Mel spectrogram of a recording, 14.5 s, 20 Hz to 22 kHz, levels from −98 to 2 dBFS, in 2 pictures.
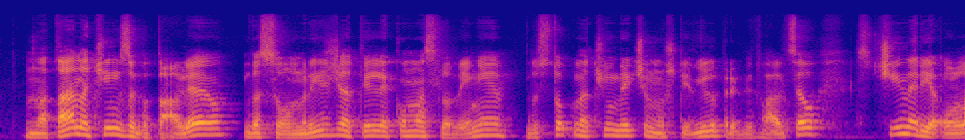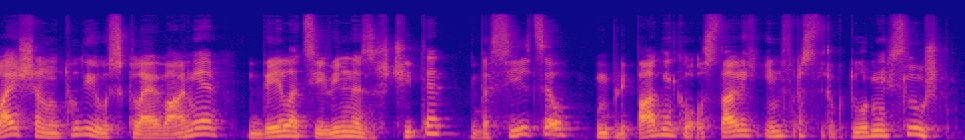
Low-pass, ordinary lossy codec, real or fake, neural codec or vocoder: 14.4 kHz; none; fake; codec, 32 kHz, 1.9 kbps, SNAC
